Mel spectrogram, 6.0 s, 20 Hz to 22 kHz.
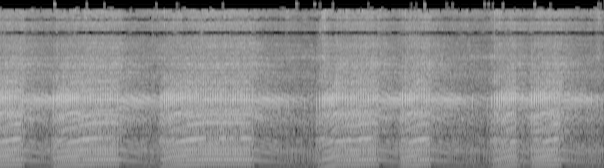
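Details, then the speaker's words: Murray M2500 string trimmer, long unused, after fitting a new carburetor kit and turning the high-speed screw counterclockwise with the kit tool: about six clean blips climb quickly to a high scream and return to idle without bogging. Normal throttle response. "You just get this tool, go on the high, and turn it. I saw it on a video, so it doesn't bog that much anymore."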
